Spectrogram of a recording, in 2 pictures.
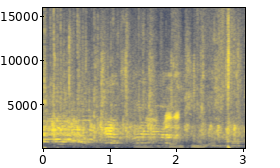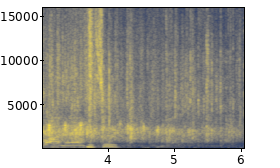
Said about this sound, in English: Will you stand to your feet, put your hands together, and welcome Pastor Clay Ramirez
